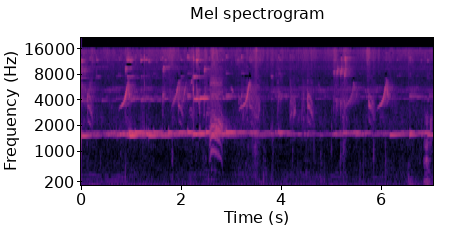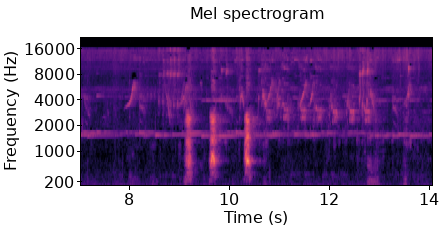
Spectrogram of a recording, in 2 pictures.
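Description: Small birds chirping, short rising calls repeated every second or so, over a steady high-pitched tone. A little past the middle come three loud short calls in quick succession.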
